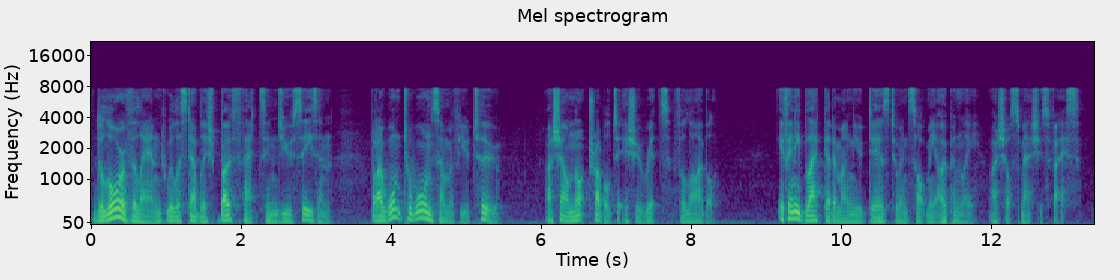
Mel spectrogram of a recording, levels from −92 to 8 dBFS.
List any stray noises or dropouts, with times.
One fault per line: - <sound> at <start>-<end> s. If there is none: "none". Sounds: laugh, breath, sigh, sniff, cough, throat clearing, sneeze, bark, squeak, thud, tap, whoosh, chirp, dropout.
none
